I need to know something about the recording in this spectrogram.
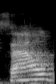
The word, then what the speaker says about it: Thal: How do you pronounce it? Thal?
